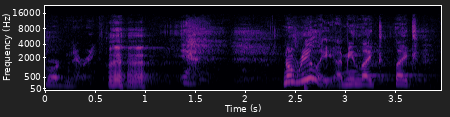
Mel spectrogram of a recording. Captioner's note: laughter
